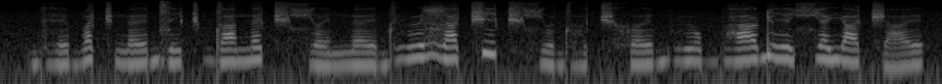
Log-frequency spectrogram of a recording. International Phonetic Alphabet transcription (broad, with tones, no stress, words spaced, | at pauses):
ɡʱe˩ba˧˥t͡ʃŋɛ˩˧e̯d͡zi˩˧t͡ʃ da˧nɛ˧t͡ʃ çə˩e̯nɛ˩e̯dʱɨ˧˥ ɮa˧˥t͡ʃi˥t͡ʃçɯ˩dʱə˩t͡ʃ xə˩˧e̯bʱɨ˧o̯ bʱa˧˥ɖi˧e̯ çɛ˧ ja˧ t͡ʃa˩˧e̯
